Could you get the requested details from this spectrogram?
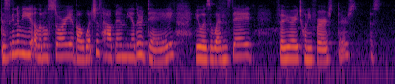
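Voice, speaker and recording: Loud and fairly quick, a woman speaks at a high pitch with fairly even intonation. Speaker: vlogger. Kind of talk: storytime vlog.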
